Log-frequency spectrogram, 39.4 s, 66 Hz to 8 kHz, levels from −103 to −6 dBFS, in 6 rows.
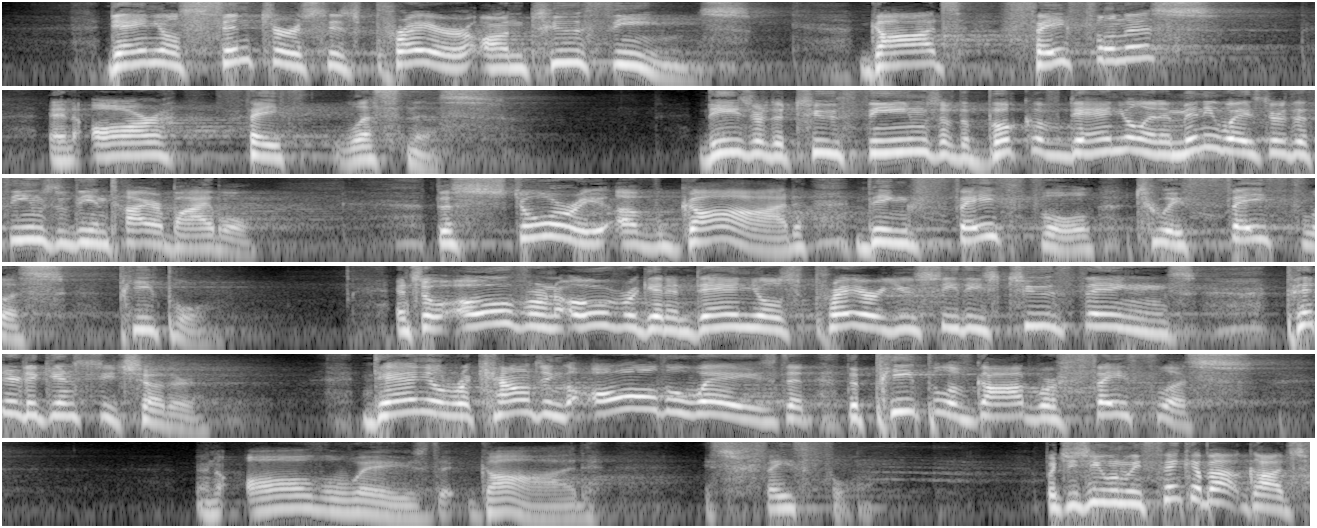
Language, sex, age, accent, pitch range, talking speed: English, male, 40-59, American, 160-240 Hz, 135 wpm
